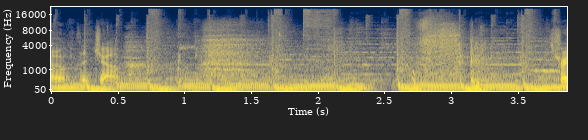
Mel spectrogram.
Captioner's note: exhales sharply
